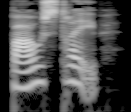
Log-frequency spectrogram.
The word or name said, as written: bagstræb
